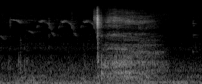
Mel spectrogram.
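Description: Faint bird chirps in the background during the first second. Then a single sharp click about a second in, followed by a soft, short hiss.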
